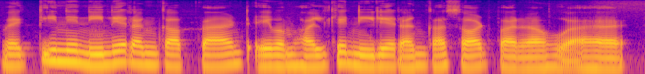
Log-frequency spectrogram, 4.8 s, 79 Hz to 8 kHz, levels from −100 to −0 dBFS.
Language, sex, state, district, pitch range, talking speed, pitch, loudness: Hindi, male, Jharkhand, Garhwa, 125-140 Hz, 185 wpm, 130 Hz, -15 LUFS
